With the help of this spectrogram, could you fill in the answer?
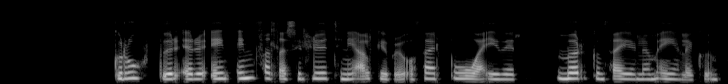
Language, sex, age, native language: Icelandic, female, 18-19, Icelandic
